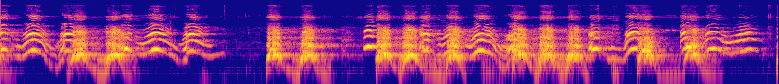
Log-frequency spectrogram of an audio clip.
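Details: Bali dog yelping and barking in fast series, the calls swooping up and down almost like short howls, with a silent gap of about half a second before barking resumes.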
